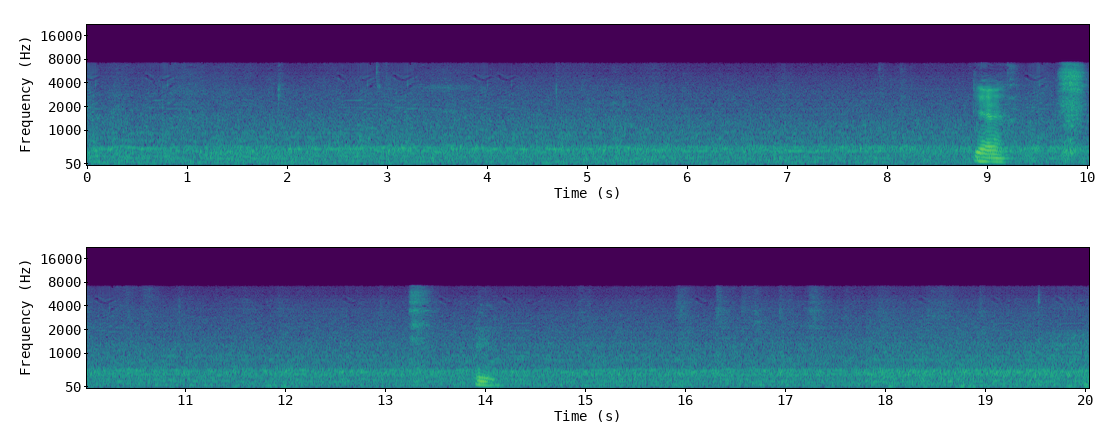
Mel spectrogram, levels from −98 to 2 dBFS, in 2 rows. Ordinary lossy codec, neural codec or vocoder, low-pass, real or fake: none; codec, 16 kHz in and 24 kHz out, 2.2 kbps, FireRedTTS-2 codec; 7.2 kHz; fake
